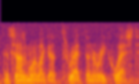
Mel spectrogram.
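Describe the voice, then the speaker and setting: An actor with a New York accent playing a shaken, hard-drinking talent agent with a tense, defensive manner in a 1970s radio drama. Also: male voice, fairly low pitch, normal speed, natural voice. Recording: dull old radio broadcast with faint hiss.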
